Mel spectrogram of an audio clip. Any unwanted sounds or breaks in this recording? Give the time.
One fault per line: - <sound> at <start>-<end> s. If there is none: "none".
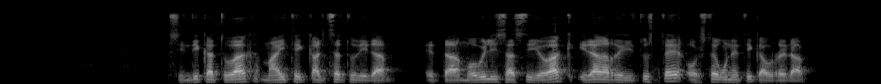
- dropout at 6.5-6.6 s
